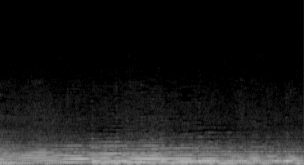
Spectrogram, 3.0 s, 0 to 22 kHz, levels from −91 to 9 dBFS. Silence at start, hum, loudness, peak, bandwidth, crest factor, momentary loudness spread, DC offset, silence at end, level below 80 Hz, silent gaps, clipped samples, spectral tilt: 0 s; none; -25 LUFS; -12 dBFS; 8.4 kHz; 12 dB; 5 LU; under 0.1%; 0 s; -64 dBFS; none; under 0.1%; -6 dB/octave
